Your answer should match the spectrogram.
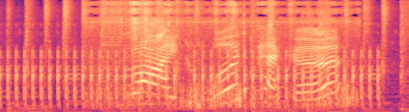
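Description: Woodpecker drumming, a fast even run of taps lasting about a second, followed by loud wavering calls that rise and fall in pitch, over background music.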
